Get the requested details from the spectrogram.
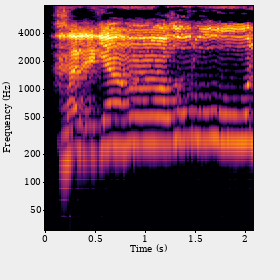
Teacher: را کے اوپر پیش، را کو بھی موٹا یعنی پر پڑھنا ہے۔ واو ساکن سے پہلے پیش واو مدہ ہے، 2 سیکنڈ تک کھینچ کر لمبا کر کے پڑھیں گے۔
